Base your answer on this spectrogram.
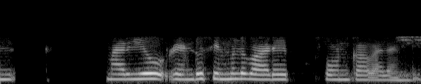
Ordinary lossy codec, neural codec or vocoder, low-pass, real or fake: Opus, 32 kbps; none; 3.6 kHz; real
